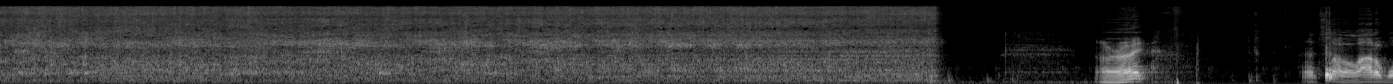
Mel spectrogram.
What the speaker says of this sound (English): I get the water running hot. And it's running hot.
